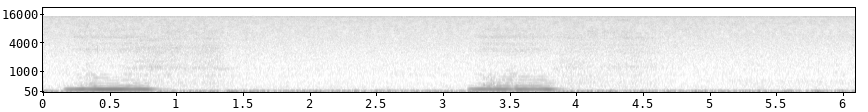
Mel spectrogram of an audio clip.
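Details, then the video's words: Beagle asleep indoors, snoring: two deep, droning, tonal snores, each under a second long, about three seconds apart, with low room hum in between. "ビーグル いびきかいて寝てますｗ"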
